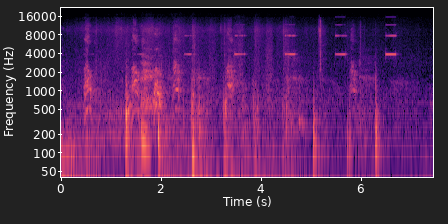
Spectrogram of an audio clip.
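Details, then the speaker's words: Coronado motorhome refrigerator with replacement control board, on propane: igniter clicks but it fails to light, then short high beeps repeat in evenly spaced bursts, display showing "no FL" (no flame) fault; dog barking behind. "But when it beeps, it says there's a problem. It says no FL."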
